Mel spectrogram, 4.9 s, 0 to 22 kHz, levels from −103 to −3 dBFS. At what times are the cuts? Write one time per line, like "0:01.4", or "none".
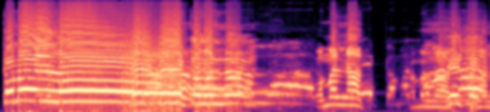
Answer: none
